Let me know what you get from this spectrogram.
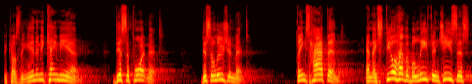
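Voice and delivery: loud, high, driving sermon delivery; high-pitched pulpit proclamation at full volume; full-force preaching. Acted. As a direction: preach it out hard to the whole congregation.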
